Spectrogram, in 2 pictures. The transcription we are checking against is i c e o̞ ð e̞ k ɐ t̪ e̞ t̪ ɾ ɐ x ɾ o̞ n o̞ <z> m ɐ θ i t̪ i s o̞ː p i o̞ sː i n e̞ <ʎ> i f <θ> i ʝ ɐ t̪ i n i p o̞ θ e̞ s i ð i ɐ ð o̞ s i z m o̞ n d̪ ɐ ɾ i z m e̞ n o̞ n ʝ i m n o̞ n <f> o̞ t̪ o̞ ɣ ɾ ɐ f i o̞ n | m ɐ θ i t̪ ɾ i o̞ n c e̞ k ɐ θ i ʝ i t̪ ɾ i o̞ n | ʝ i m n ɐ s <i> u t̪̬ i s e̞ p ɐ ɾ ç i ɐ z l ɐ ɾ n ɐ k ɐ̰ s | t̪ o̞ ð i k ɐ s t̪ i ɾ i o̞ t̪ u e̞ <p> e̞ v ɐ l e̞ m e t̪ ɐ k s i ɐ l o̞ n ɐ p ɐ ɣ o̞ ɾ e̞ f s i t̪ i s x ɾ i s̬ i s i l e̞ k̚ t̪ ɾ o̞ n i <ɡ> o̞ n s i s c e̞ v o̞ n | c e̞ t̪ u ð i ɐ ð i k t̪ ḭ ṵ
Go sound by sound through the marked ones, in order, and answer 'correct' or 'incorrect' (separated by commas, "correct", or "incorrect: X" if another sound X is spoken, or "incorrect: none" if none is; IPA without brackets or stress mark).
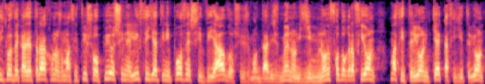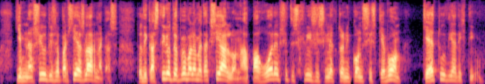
correct, incorrect: l, correct, correct, correct, correct, incorrect: k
